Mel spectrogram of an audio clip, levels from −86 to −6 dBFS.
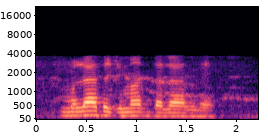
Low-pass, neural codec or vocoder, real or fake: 3.6 kHz; codec, 44.1 kHz, 7.8 kbps, Pupu-Codec; fake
